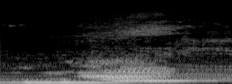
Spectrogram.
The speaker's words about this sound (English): It's just, you know, this loud-ass fucking lawnmower.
